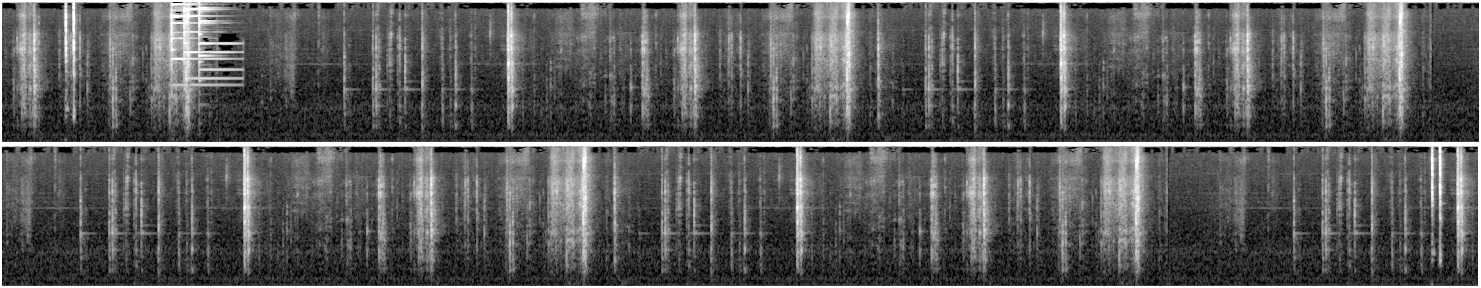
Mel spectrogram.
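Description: Sharp, irregular plastic clicks and snaps of a small transformable robot toy's joints and panels being turned and locked by hand. About two seconds in comes a short bright ringing ding, the loudest sound. A low steady hum runs underneath.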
